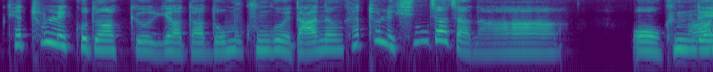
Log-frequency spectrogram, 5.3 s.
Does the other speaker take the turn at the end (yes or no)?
no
